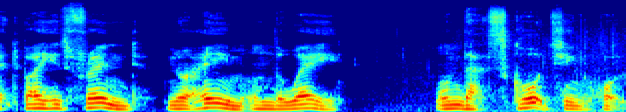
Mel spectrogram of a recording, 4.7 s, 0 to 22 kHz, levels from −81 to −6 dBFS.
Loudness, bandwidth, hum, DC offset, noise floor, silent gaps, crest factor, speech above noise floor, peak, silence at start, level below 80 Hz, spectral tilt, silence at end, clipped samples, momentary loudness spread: -19 LUFS; 17 kHz; none; under 0.1%; -63 dBFS; none; 14 dB; 44 dB; -4 dBFS; 0 s; -58 dBFS; -8 dB/octave; 0 s; under 0.1%; 8 LU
